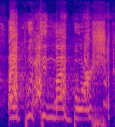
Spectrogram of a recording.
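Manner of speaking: high mock Russian with a laugh; put-on Russian accent; bad Russian accent. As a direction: giggle through a hokey Russian accent. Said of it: "this really bad Russian accent".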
